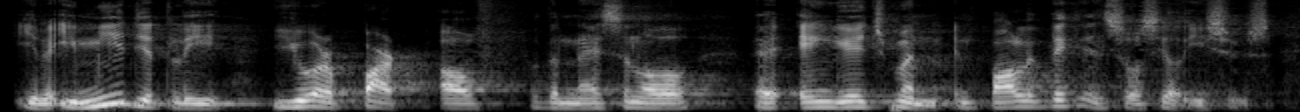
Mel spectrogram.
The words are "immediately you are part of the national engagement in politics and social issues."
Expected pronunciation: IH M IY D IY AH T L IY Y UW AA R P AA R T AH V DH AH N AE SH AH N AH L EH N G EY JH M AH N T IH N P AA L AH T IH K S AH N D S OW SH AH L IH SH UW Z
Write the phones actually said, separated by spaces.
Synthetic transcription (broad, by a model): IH M IY D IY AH T L IY Y UW AA R P AA R T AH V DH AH N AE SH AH N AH L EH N G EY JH M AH N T IH N P AA L AH T IH K S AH N S OW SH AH L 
